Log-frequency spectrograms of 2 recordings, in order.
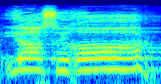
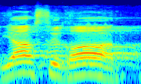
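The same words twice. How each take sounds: First: It is drawn out in a mournful, theatrical tone. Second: It is said plainly and clearly, without drama. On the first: It is acting rather than speech-making. The speaker calls it wrong. "बहुत ही गमगीन अंदाज से अदा करने के चक्कर में" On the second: It is proper speech-making. The speaker calls it right. "Clarity के साथ"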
